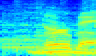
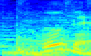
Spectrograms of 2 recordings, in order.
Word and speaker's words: VRBO: Well, I just found out, not too long ago that, what is it, the VRBO? – Verbo. – It's Verbo. I saw this VRBO. – Yeah. – And all of a sudden you hear a commercial, I'm like, oh, Verbo.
